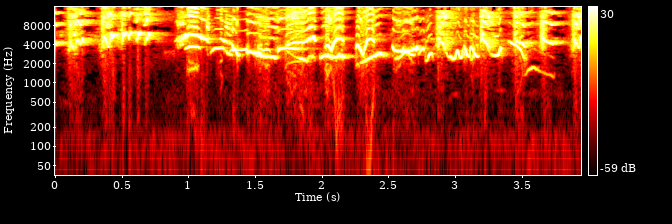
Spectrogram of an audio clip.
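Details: Kacer, the oriental magpie-robin, singing a fast chattering phrase of high trills and twisting whistles, notes tumbling quickly over a faint low background rumble.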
